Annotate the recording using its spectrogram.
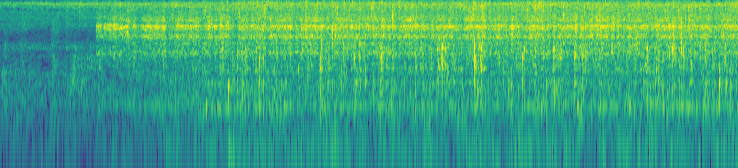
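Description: Broth simmers and bubbles softly in a pot.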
